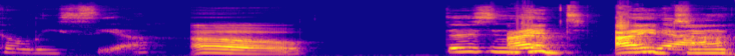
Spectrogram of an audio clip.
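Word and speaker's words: Alessia: by Alexa Cara. And That's not how you say her name. Okay, I'm sorry. What is it? It's like Alicia.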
